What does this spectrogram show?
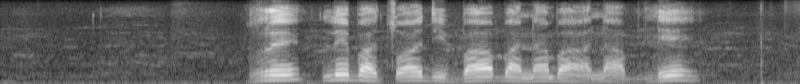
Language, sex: Southern Sotho, male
